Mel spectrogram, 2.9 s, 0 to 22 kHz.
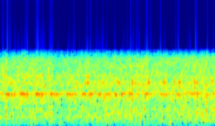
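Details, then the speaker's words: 1998 BMW E38 740i at idle, starting up OK but getting shaky and sounding like it might cut off, with a slight knock: a constant airy hiss from somewhere in the engine bay, source unknown. "Engine slightly knocking, shaking, fine. Excuse me. And a little noise, hissing noise"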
